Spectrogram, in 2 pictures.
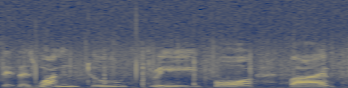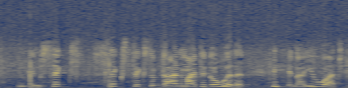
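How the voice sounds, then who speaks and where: A man's voice: extremely high pitch, sing-song, a little slow, gravelly, heavily acted, rough recording. A man playing an unhinged bomber who stammers, giggles and talks like a child, in old-time radio drama style. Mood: gleeful. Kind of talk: 1930s radio drama acting. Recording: old radio recording with noise.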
